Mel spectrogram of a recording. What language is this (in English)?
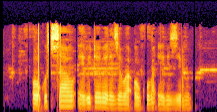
Ganda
